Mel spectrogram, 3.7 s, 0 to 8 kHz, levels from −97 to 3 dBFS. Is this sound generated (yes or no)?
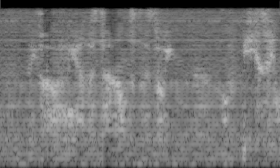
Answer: yes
